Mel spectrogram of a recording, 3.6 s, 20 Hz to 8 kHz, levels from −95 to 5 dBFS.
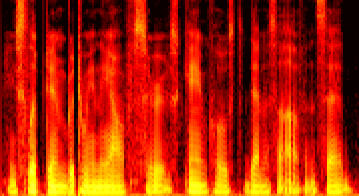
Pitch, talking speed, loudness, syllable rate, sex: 95 Hz, 200 wpm, -21 LUFS, 5.5 syllables/s, male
